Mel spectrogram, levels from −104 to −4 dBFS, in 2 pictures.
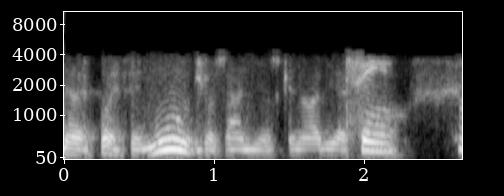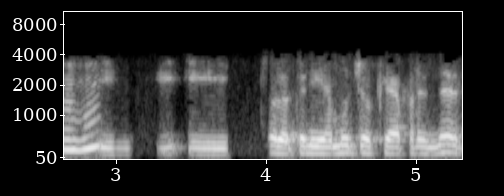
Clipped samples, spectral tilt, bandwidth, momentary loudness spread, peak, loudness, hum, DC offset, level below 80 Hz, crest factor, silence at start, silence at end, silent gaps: under 0.1%; -11.5 dB/octave; 4.1 kHz; 13 LU; -4 dBFS; -22 LUFS; none; under 0.1%; -64 dBFS; 16 dB; 0 s; 0 s; none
